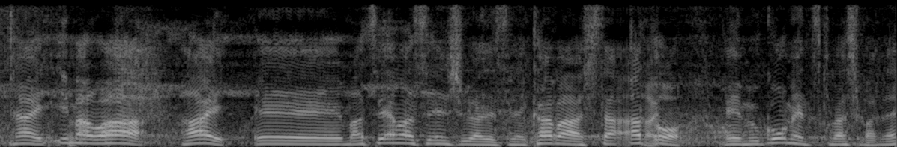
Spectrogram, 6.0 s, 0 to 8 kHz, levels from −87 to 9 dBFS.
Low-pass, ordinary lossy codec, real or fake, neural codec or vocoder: none; none; fake; codec, 16 kHz, 16 kbps, FunCodec, trained on Chinese and English, 50 frames a second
